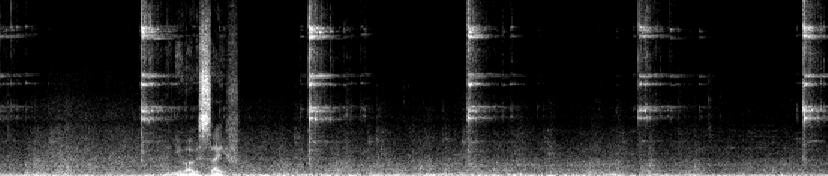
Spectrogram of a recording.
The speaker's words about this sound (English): The train started moving again.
